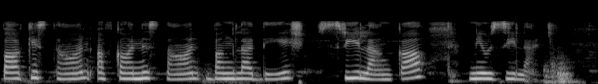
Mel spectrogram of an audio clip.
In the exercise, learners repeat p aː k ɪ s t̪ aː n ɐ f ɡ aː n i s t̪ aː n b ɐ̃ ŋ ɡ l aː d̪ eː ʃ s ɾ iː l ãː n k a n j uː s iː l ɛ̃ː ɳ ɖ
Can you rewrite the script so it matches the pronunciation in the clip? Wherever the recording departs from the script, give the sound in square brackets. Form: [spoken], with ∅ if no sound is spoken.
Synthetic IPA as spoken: p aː k ɪ s t̪ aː n ɐ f ɡ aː n [ɪ] s t̪ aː n b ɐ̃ ŋ ɡ l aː d̪ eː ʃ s ɾ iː l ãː [ŋ] k a n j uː [z] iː l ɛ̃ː ɳ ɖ

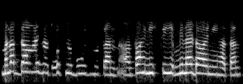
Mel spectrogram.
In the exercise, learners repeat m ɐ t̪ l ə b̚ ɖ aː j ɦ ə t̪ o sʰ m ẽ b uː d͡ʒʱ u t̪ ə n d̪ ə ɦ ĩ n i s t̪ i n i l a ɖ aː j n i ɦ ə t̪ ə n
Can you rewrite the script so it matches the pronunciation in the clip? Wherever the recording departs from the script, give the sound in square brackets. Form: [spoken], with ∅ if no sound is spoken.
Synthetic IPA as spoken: m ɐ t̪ l ə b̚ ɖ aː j ɦ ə t̪ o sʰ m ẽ b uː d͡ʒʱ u t̪ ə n [t̪] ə ɦ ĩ n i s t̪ i [m] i l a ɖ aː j n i ɦ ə t̪ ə n

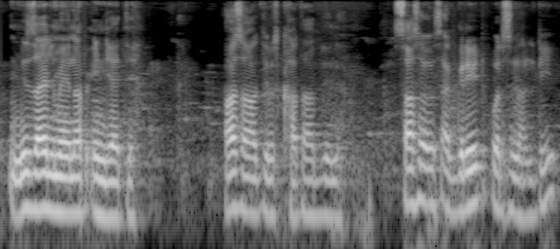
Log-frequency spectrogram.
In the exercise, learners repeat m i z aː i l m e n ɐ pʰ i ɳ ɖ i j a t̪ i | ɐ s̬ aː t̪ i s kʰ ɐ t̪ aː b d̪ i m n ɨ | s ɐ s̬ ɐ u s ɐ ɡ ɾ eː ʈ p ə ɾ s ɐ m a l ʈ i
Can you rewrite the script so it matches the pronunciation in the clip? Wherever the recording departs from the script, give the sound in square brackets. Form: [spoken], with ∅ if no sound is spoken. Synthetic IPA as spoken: m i z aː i l m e n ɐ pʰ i ɳ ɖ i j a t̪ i | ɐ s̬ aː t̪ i s kʰ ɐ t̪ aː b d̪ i [∅] n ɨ | s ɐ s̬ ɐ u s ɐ ɡ ɾ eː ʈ p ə ɾ s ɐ [n] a l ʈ i

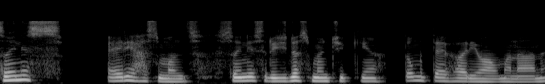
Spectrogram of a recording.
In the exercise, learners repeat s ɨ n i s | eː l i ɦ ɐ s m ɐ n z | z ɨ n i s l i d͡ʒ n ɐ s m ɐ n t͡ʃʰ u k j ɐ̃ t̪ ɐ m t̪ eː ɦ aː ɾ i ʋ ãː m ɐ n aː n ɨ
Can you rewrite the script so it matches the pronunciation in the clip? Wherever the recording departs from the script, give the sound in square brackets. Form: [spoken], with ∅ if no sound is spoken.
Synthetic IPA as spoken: s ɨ n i s | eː [ɾ] i ɦ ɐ s m ɐ n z | [s] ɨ n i s [ɾ] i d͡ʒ n ɐ s m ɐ n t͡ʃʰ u k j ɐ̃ t̪ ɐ m t̪ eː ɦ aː ɾ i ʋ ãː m ɐ n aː n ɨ

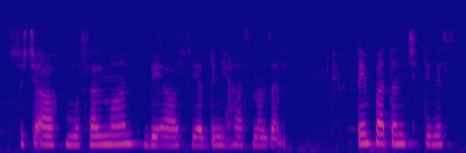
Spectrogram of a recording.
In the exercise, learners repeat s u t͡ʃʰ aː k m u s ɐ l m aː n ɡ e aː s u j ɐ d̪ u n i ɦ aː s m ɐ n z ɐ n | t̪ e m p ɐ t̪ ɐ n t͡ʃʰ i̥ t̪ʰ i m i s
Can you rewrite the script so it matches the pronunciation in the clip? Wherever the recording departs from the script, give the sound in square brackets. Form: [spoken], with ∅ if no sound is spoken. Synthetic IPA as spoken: s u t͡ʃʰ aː k m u s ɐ l m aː n [b] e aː s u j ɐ d̪ u n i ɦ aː s m ɐ n z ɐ n | t̪ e m p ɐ t̪ ɐ n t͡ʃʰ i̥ [t̪] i m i s

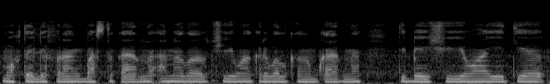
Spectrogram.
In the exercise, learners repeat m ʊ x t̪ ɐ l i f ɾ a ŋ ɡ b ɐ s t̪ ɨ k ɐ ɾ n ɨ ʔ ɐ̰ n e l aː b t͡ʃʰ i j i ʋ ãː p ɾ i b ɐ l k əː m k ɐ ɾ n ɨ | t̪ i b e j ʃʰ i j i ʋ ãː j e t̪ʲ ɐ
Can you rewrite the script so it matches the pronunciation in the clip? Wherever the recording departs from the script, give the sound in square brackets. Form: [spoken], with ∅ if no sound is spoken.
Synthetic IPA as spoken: m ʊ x t̪ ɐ l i f ɾ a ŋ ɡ b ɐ s t̪ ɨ k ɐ ɾ n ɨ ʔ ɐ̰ [m] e l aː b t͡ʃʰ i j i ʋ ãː [k] ɾ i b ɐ l k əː m k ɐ ɾ n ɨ | t̪ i b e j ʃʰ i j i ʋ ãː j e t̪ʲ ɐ

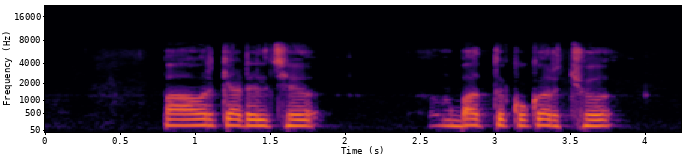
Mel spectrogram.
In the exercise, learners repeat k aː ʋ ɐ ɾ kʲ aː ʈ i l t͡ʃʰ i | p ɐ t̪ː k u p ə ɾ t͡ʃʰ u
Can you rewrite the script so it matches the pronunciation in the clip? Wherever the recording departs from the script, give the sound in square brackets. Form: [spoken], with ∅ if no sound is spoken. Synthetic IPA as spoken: [p] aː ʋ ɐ ɾ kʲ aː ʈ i l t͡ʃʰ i | [b] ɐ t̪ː k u [k] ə ɾ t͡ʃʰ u

